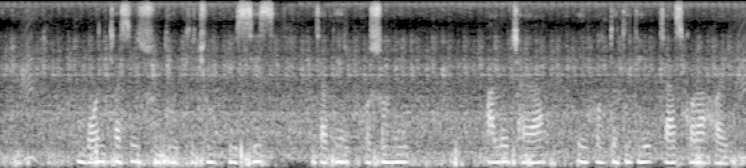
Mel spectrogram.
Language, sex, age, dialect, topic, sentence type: Bengali, male, 18-24, Western, agriculture, statement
